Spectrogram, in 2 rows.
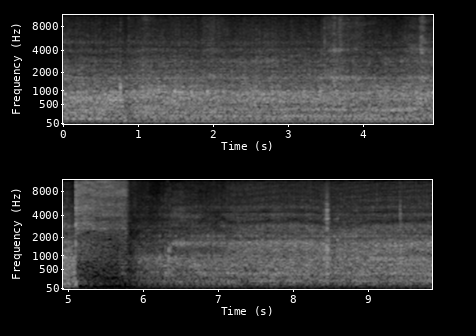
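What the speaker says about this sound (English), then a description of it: "The truck has air brakes, and therefore it makes sense that the PTO is also air operated." A 1989 Ford L8000 rollback recovery truck with air brakes and an air-operated PTO idles steadily, then gives a sharp, loud burst of hissing air release before the engine noise settles back in.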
